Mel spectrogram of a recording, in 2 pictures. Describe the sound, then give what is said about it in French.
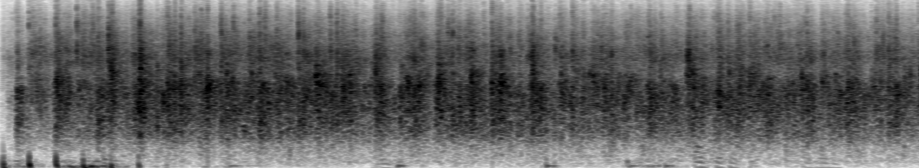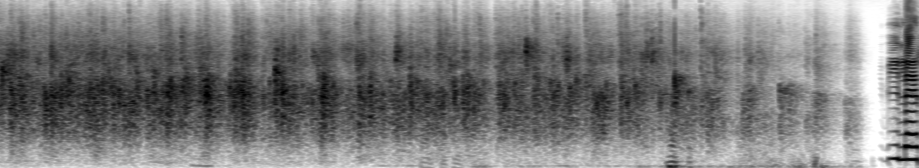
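Sustained audience applause at the end of an evening talk, applauding the speaker: a dense steady wash of many hands clapping for about seventeen seconds at a fairly loud, even level, then stopping abruptly. “On va vous applaudir d'abord.”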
